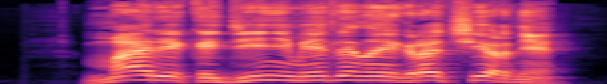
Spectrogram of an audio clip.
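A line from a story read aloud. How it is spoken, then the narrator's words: Even louder yelling. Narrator (Russian): Еще громче заорала Роза Петровна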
